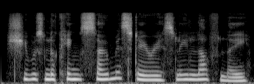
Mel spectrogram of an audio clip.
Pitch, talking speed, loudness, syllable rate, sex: 220 Hz, 140 wpm, -17 LUFS, 4.9 syllables/s, female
